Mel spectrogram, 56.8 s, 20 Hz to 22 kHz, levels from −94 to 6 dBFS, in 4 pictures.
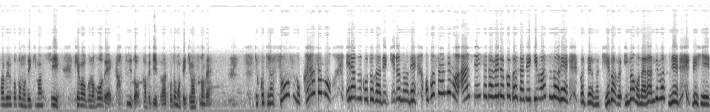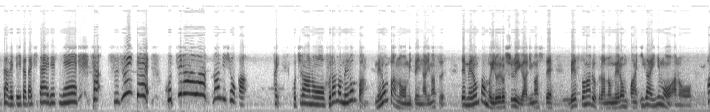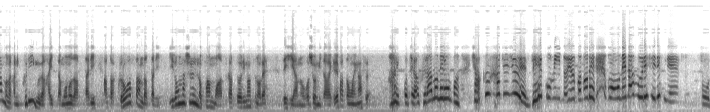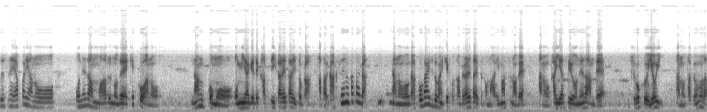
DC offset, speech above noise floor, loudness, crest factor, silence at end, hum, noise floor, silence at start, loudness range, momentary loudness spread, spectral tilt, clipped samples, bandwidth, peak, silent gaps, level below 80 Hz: under 0.1%; 26 dB; -18 LUFS; 14 dB; 0 s; none; -44 dBFS; 0 s; 4 LU; 10 LU; -7 dB/octave; under 0.1%; 5.6 kHz; -4 dBFS; none; -56 dBFS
